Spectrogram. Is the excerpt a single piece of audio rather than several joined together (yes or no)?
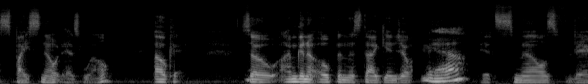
no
